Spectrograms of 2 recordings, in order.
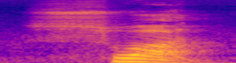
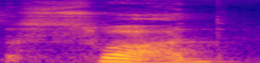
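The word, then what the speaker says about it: صاد: letter of this family, Swad. Swad. To pronounce Swad, the tongue must get locked to the lower jaw and the tongue tip touches the inner line of the lower frontal teeth.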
